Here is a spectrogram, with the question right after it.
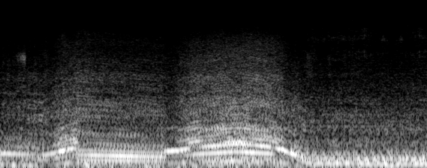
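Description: A car engine in a racing video game revs up and down in smooth rising and falling sweeps, the pitch lingering high between throttle blips in long rev hang, fairly quiet with no voices.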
